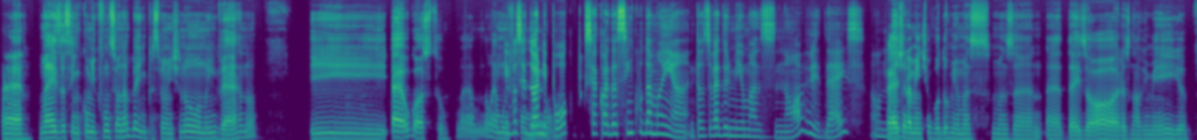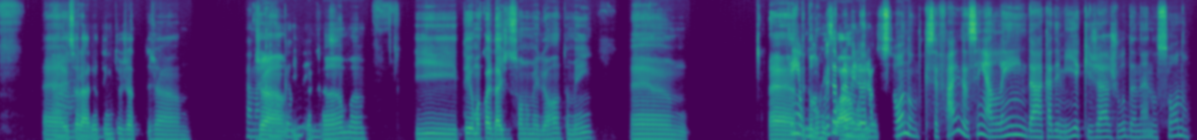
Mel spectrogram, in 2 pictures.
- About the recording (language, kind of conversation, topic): Portuguese, podcast, Qual foi um hábito simples que mudou a sua saúde?
- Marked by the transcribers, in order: none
